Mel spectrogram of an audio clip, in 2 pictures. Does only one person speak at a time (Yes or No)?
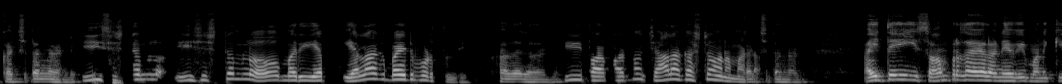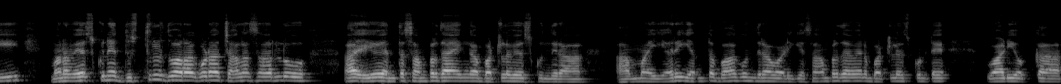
Yes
